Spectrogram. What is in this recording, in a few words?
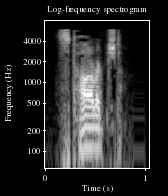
"starched", English; adjectives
